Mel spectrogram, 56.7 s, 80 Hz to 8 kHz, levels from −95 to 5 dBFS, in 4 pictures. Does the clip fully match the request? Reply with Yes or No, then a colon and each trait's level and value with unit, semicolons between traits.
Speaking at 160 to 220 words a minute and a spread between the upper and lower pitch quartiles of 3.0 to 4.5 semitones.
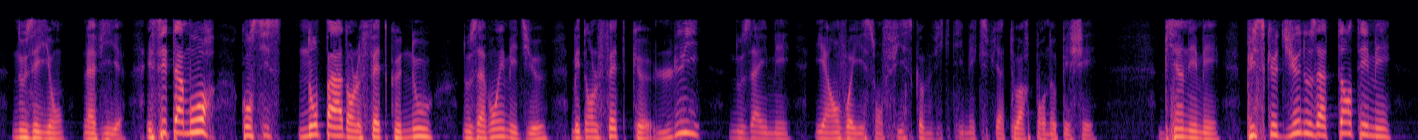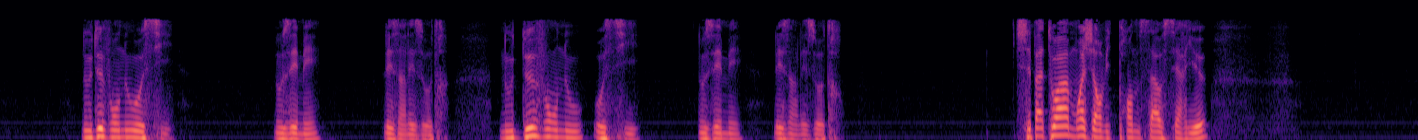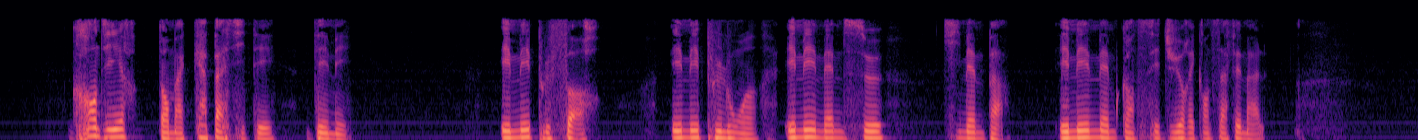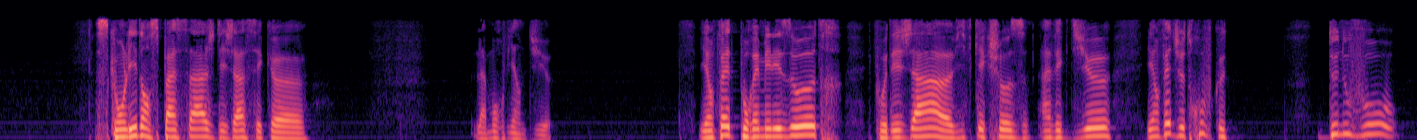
No: average, 150 wpm; average, 3.8 semitones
